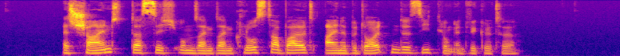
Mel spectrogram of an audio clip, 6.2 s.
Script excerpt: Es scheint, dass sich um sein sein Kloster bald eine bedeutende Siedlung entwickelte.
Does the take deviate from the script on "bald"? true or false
false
